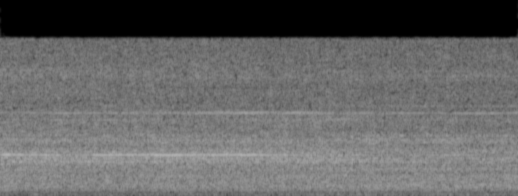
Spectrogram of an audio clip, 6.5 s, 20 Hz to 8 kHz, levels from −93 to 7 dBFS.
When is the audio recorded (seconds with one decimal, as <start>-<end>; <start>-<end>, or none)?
0.0-1.5; 4.9-6.5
